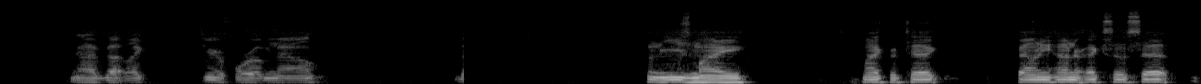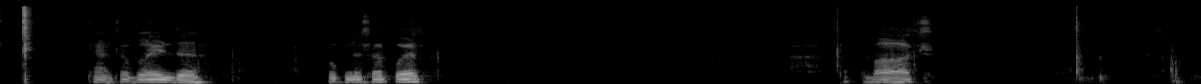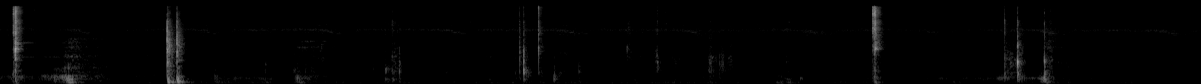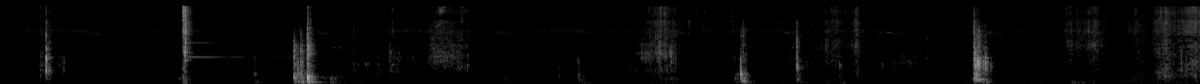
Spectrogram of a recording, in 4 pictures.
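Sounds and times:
sharp clicks and snaps: 12.0s - 12.4s, 32.7s - 33.0s
plastic wrapping rustling: 42.4s - 45.2s, 46.6s - 48.0s
packaging tearing: 46.7s - 48.0s.

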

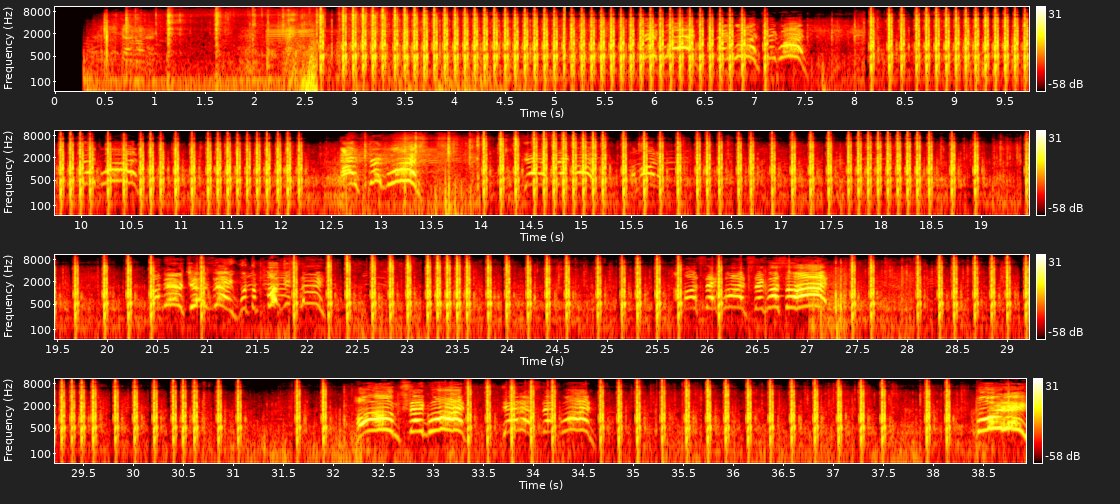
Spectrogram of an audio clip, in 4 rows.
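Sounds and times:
paintball markers firing: 0.5s - 38.8s
players shouting: 5.8s - 7.6s, 10.0s - 10.6s, 12.6s - 13.6s, 14.4s - 16.2s, 20.4s - 23.0s, 25.6s - 27.3s, 32.2s - 34.6s, 38.4s - 38.9s.

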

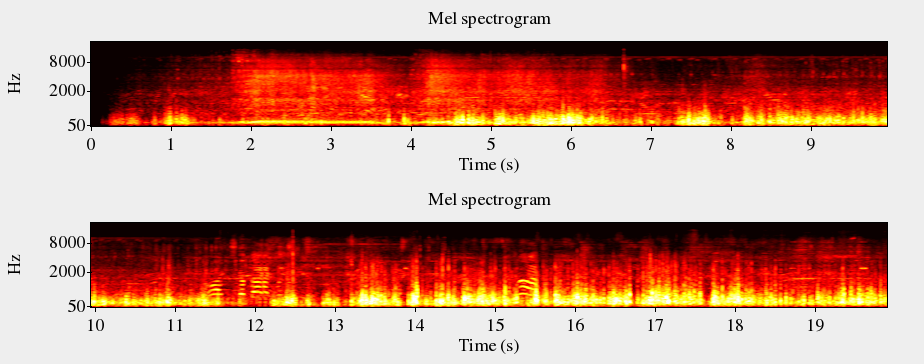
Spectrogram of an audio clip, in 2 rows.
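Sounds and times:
model airplane engine running: 0.4s - 6.8s.

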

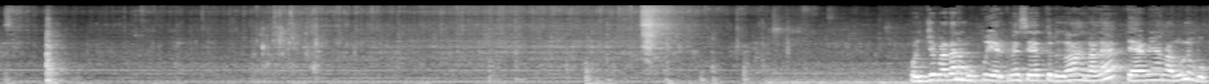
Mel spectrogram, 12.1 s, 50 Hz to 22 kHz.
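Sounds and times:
water pouring into gravy: 2.4s - 3.8s.

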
